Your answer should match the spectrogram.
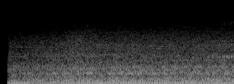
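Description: A steady low hum with an even background hiss that stays unchanged throughout.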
